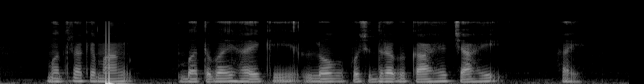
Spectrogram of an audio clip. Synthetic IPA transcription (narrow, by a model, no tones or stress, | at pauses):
mʊd̪ɾakemãːŋɡbət̪bəjɦɛjkḭloːɡkʊt͡ʃʰd̪ɾəbkaːɦet͡ʃaːɦi | hɛ̰j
